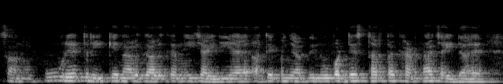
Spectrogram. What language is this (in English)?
Punjabi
